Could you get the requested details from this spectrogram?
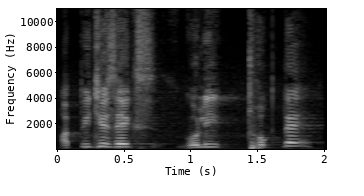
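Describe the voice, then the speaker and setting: A man with a high voice speaks at an ordinary pace while recalling an episode from his army career. He dramatizes the exchanges along the way, keeping the story lively.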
